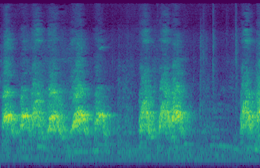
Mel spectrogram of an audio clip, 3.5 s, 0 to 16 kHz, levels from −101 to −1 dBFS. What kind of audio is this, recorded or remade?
remade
